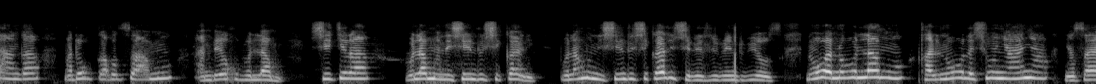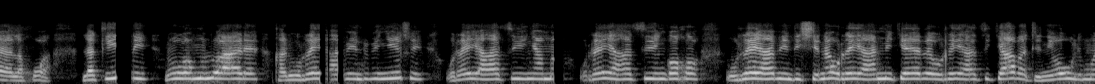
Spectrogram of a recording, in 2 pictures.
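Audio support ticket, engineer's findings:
Loud pop at 7.35 s, between "shigari vulamu shigali shipiri" and "vyosi nuva navulamu khari". A single sharp click roughly 15 dB above the sound, which carries on underneath. A second loud pop at 20.42–20.67 s is a double thump. The likely cause is a voltage transient, from a plug, switch, static or driver glitch, added into the signal path.

Lost AMR speech frames. At 12.11–12.31 s the sound drops to near silence for about 160 ms before "nuvaa mundu", which fits eight consecutive 20 ms frames. At 14.15–14.42 s there are scattered dips and warble over 240 ms, with the longest gap 60 ms, before "vindu vinyikhi". At 16.49–16.61 s the sound fades briefly, about 100 ms. In each case frames failed their checksum over the radio link, and the AMR-WB decoder at 12.65 kbit/s concealed them by repeating the last good parameters with decaying gain.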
